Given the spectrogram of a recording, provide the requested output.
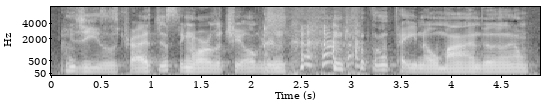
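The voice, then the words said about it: Put-on redneck accent. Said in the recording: “How's my redneck impersonation”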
